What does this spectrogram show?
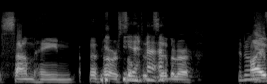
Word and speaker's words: Samhain: Samhain is the one, if any of your listeners are confused, you may have heard that pronounced Samhain or something Yeah.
